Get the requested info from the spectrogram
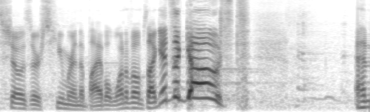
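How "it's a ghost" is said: high, loud comic shriek; hammed-up terrified cry; mock panic. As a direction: yell it like a spooked disciple. Acting a frightened disciple, for humor.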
